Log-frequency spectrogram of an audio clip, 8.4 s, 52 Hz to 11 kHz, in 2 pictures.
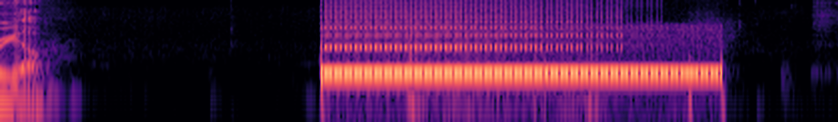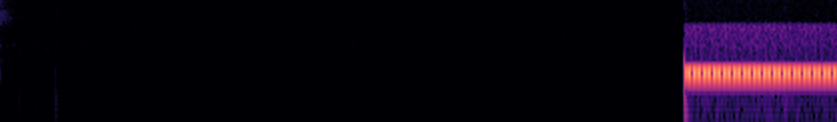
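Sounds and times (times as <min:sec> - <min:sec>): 
outgoing phone call ringback tone heard through a phone over Bluetooth: 0:01.6 - 0:03.6, 0:07.6 - 0:08.3.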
